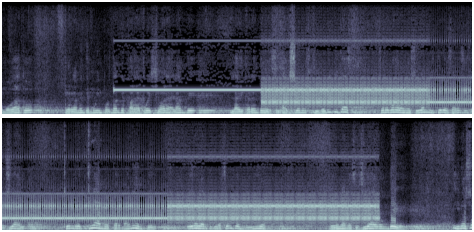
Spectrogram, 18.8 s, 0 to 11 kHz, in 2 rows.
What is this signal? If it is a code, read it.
Cassette data (Kansas City type), 300 baud, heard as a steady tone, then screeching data.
